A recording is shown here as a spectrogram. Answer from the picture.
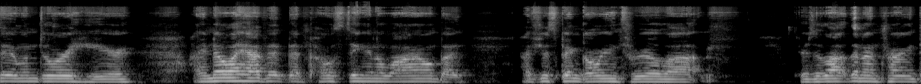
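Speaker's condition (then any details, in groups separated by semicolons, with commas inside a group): Cerebral palsy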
